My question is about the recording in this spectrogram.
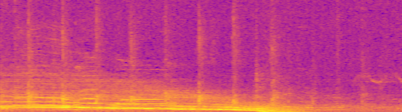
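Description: Electronic synthesizer tones, a chord of several pitches, sliding steadily down in pitch for about two and a half seconds. They end in a brief low rumble, then fall away to a quieter hiss: a segue effect between songs.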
